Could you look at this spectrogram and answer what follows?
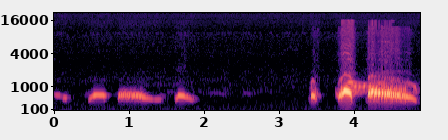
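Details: Decoy spotted dove calling to entice wild birds: a few soft short coos, a pause, then louder clipped notes leading into a strong rolling coo that slides downward.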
